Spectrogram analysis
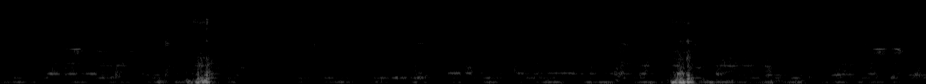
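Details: Snoring in a sleeping girl with lip flutter on exhalation: two strong puffing out-breaths with flapping lips over low, rumbling sleep breathing.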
